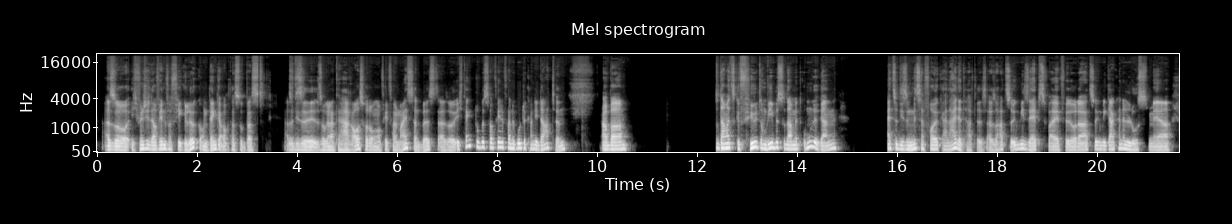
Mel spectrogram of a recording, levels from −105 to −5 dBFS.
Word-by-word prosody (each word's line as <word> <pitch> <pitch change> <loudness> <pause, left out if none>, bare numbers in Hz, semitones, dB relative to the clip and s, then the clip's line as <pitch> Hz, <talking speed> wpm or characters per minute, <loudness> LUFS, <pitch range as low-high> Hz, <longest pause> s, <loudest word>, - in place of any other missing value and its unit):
Also 95 -2 +2
ich 100 - -7
wünsche 120 +1 +3
dir 110 - +2
auf 105 - -2
jeden 115 +1 +4
Fall 115 -1 -4
viel 105 -1 -1
Glück 140 - +3
und 100 -5 -1
denke 115 +3 +2
auch, 95 0 -4
dass 95 0 -6
du 90 - -5
das, 90 +1 -5 0.5
also 90 -1 -5
diese 90 -2 +1
sogenannte 90 +1 -2
Herausforderung 90 +2 0
auf 85 -1 -6
jeden - - -3
Fall 85 - -5
meistern 90 - -2
wirst. 100 +4 -3
Also 85 0 -2
ich 105 +6 -1
denke, 205 +2 -1
du 175 -5 -1
bist 160 0 -1
auf 155 0 0
jeden 160 -1 +3
Fall 150 -2 +2
'ne 135 - +2
gute 140 +1 +3
Kandidatin. 120 -2 -2 0.6
Aber 110 +1 +2 1.7
so - - +2
damals 145 +1 +4
gefühlt 145 +5 +3
und 125 -3 +3
wie 145 +4 +7
bist 155 0 0
du - - -2
damit 115 -1 +1
umgegangen, 140 - +1 0.9
als 130 +1 -1
du 125 - +1
diesen 110 -2 +1
Misserfolg 115 -2 0
erleidet 105 +3 0
hattest? 80 -2 -9
Also 85 0 -5
hattest 115 +2 -7
du - - +1
irgendwie 120 +4 +2
Selbstzweifel 95 -4 -3
oder 95 +1 0
hattest 110 +2 -5
du - - +1
irgendwie 110 -1 0
gar 110 +1 0
keine 125 +3 -1
Lust 95 -3 -1
mehr 90 0 -2
110 Hz, 175 wpm, -21 LUFS, 90-125 Hz, 1.7 s, wie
